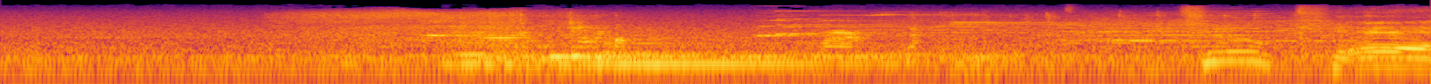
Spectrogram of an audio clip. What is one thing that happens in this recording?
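Upbeat game music plays from a television.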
